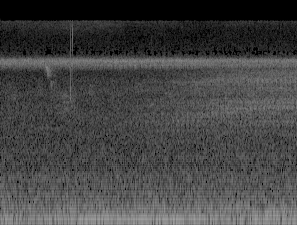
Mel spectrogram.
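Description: Insects trilling steadily, a continuous high-pitched buzz, over a faint low hum.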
